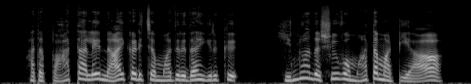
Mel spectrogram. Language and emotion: Tamil, disgusted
